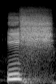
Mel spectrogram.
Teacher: Kalau jangan jadi huruf shin. Kalau huruf shin mah tengah lidah.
